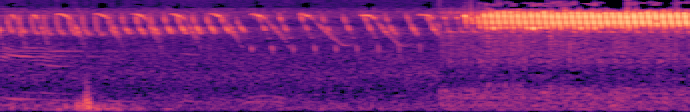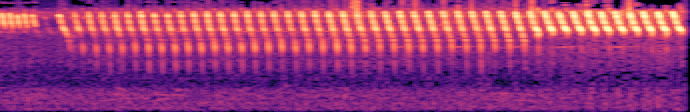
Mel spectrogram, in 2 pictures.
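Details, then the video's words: Canary song intended for training young birds early for next season: after a quiet start with a soft thump, a harsh buzzy trill, then a long, accelerating, increasingly loud rattling trill. "تغريد كناري لتسميع وتجهيز الفراخ مبكرا لموسم القادم"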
